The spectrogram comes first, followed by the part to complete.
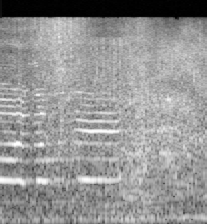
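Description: Motorcycle engines rumbling low as a group rides by, with a whooshing swell about halfway through. Over them runs a music cue of long, held, slightly wavering tones.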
